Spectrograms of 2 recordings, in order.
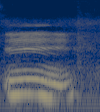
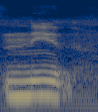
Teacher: Characteristic alveolar nasal voice.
